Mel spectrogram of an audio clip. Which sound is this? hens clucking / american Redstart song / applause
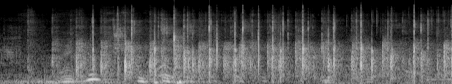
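applause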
